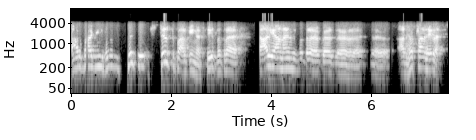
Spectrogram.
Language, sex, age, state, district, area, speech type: Sanskrit, male, 60+, Tamil Nadu, Thanjavur, urban, conversation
